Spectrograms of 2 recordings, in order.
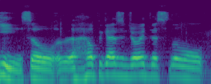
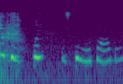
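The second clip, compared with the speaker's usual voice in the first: very high, pleading squeak; meme voice; faster than usual. Retold or imitated. Meme creature begging Mister Obama, very high and pleading. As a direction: squeak out a desperate plea. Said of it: "It's like".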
